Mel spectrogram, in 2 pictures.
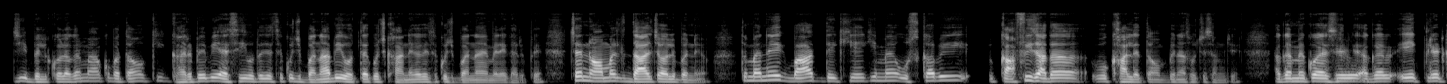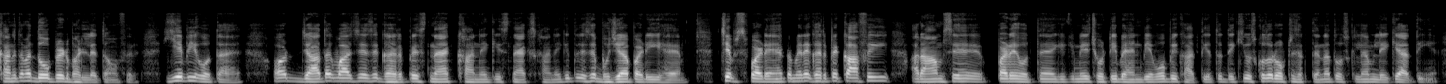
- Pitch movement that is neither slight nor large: Yes, average, 4.0 semitones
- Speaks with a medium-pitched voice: No, low, 130 Hz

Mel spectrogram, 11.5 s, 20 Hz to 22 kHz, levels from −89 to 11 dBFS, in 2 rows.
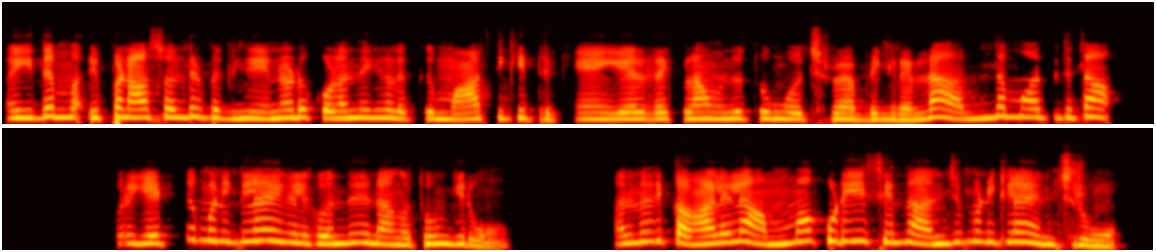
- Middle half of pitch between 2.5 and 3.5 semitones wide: No, average, 4.2 semitones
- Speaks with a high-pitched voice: Yes, high, 245 Hz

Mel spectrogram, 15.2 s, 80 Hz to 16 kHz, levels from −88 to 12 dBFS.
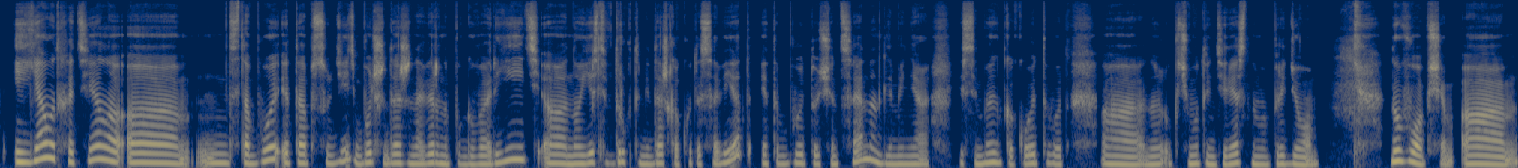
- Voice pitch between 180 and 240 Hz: Yes, high, 190 Hz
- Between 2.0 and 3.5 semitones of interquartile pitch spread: Yes, average, 2.7 semitones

